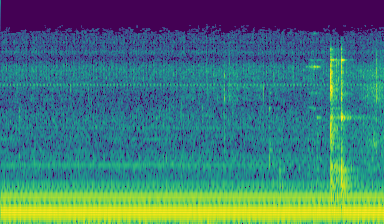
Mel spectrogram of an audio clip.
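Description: Metal parts clink softly as a hand works on a brake.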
